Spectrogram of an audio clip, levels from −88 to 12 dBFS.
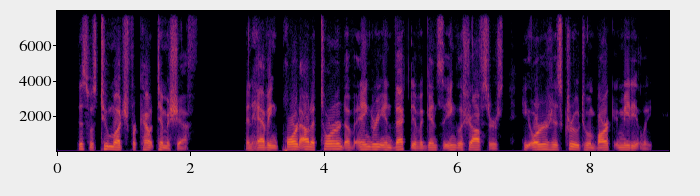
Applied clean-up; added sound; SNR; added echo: none; none; none; none.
